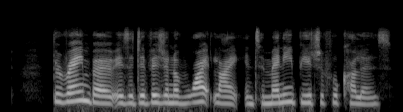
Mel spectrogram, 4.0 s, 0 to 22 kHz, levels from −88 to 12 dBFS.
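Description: Nothing goes wrong anywhere in this speech clip; it simply carries the sound of an ordinary call line, with the top end stopping around 8 kHz and a character that fits Opus at a modest rate of roughly 32 kbps.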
